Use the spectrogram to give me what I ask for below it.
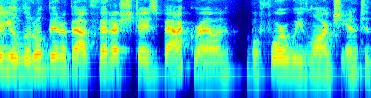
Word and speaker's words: Fereshteh: So as we begin that, we're going to have some time with Fereshteh. And note how I pronounce her name. I learned the actual Persian pronunciation this morning.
